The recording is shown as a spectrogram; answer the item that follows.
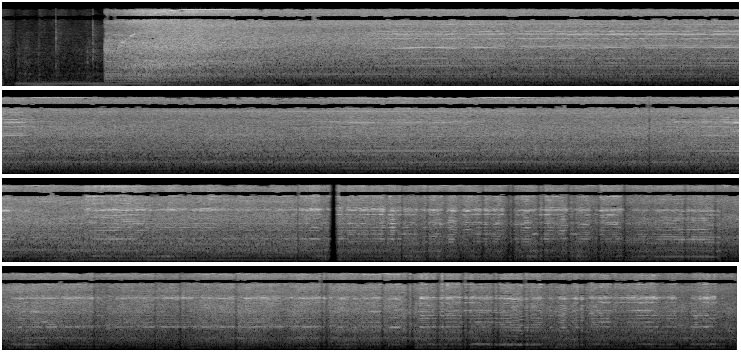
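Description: Electric angle grinder with a flap disc grinding the cracked aluminum water tank, cleaning the metal back before welding. The grinder comes up to speed about a second in, then runs as a steady whine under the noise of the disc on the metal, with a short break about two-thirds of the way through.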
